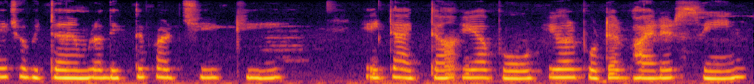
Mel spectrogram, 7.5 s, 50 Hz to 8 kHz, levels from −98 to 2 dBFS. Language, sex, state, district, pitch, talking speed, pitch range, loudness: Bengali, female, West Bengal, Malda, 275 Hz, 105 wpm, 270-285 Hz, -14 LUFS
